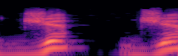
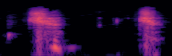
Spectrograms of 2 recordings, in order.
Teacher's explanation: In the list of these specific consonants is not a fricative, but an affricative or an affricate, which is the j, j sound, which becomes ch, ch, the voiceless ch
